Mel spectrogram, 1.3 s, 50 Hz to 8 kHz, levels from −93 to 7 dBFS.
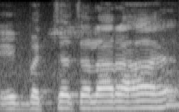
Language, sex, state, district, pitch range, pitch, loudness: Hindi, male, Karnataka, Bangalore, 155-175 Hz, 170 Hz, -12 LUFS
